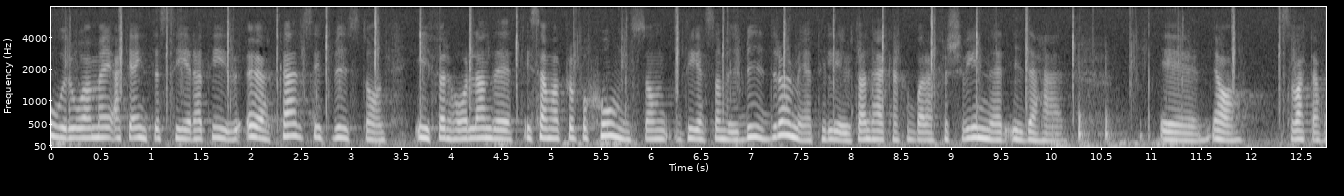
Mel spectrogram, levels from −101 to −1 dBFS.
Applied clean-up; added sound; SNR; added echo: none; Walk, footsteps; 17 dB; none.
